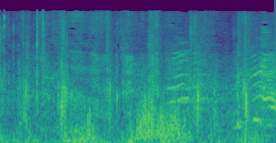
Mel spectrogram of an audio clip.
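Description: Running footsteps of a person in sandals on an asphalt path, with a voice heard now and then between the steps.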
